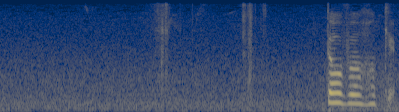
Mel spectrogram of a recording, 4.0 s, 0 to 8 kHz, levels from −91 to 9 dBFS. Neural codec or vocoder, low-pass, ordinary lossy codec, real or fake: none; 7.2 kHz; none; real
